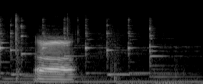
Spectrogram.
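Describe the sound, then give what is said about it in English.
A phone ringtone for an incoming call sounds during a recording in one loud, bright electronic burst of bell-like tones lasting under half a second, with a voice and other softer sounds before and after it. “we getting a call.”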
